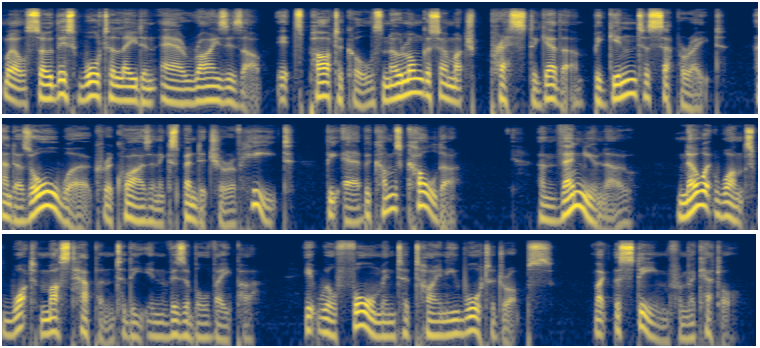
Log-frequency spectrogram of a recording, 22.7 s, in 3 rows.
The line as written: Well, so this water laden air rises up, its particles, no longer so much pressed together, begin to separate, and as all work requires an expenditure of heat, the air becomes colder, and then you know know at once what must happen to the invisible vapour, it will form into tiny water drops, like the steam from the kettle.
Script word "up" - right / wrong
right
